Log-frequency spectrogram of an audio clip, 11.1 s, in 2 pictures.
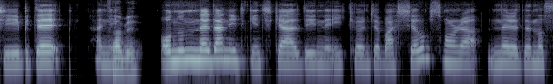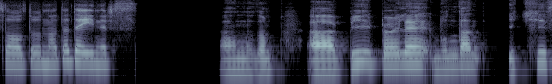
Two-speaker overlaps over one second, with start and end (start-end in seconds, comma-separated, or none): none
